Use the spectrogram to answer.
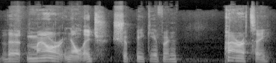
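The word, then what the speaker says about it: mauri: of um again pronounced Maori with a shorter vowel sounds it's spelled m-a-u-r-i it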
